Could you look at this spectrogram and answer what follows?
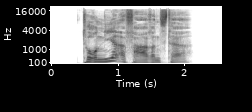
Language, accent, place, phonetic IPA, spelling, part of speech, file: German, Germany, Berlin, [tʊʁˈniːɐ̯ʔɛɐ̯ˌfaːʁənstɐ], turniererfahrenster, adjective, De-turniererfahrenster.ogg
- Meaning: inflection of turniererfahren: 1. strong/mixed nominative masculine singular superlative degree 2. strong genitive/dative feminine singular superlative degree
